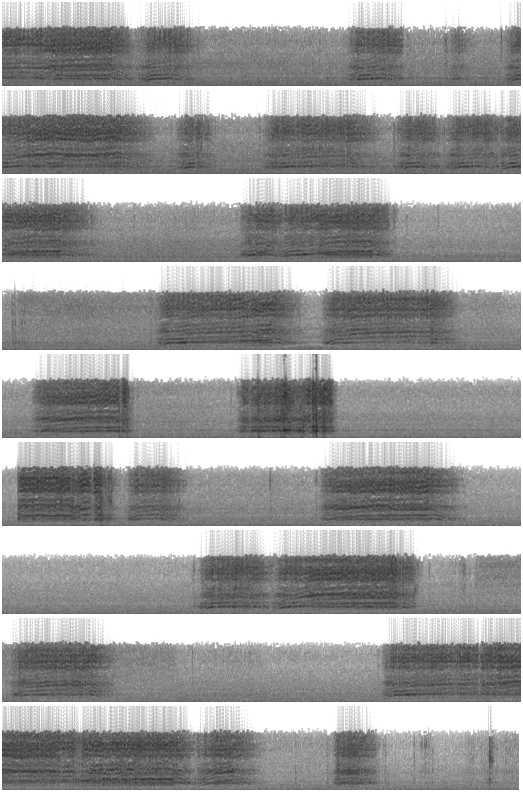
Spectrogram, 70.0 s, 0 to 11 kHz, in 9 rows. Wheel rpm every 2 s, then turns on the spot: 150, 50, 40, 30, 130, 30, 90, 100, 60, 50, 90, 10, 20, 120, 110, 20, 90, 70, 30, 50, 100, 10, 110, 0, 20, 120, 80, 70, 10, 10, 120, 160, 120, 30, 10.
2-4 16-18 66-70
